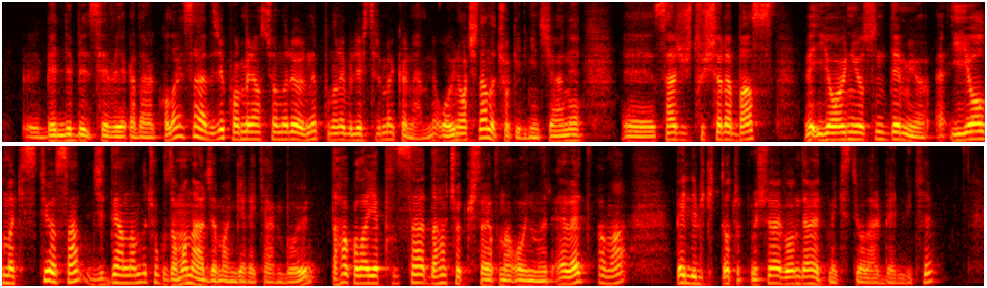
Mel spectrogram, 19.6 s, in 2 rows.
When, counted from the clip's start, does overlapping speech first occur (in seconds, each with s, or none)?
none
